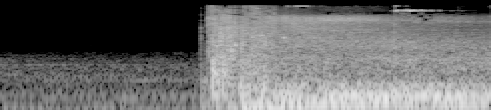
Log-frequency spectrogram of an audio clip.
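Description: A rifle fires with a sharp, muffled crack.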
